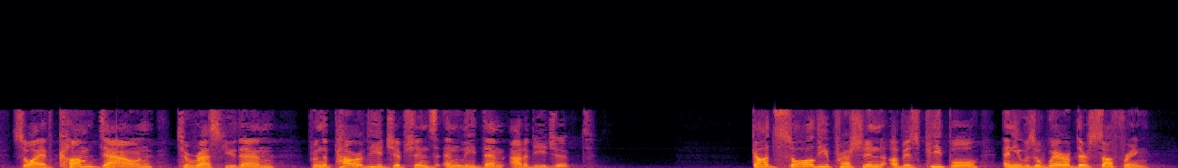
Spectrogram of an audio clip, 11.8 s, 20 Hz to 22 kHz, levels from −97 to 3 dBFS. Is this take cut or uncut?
uncut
